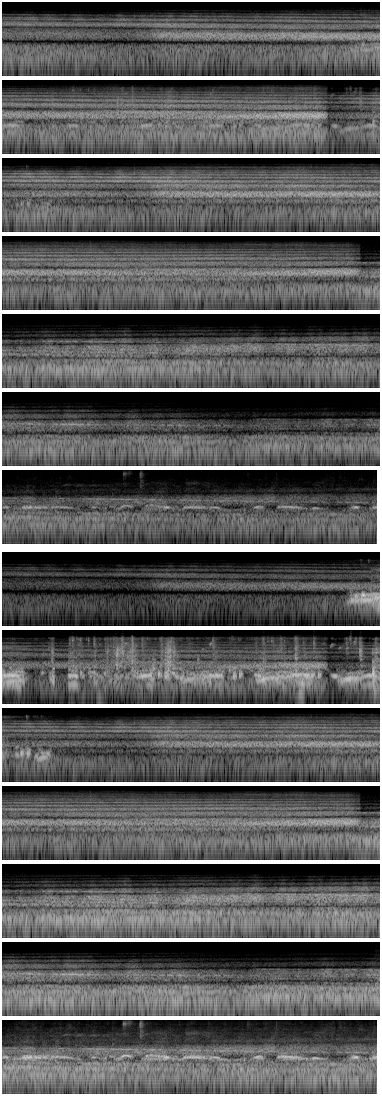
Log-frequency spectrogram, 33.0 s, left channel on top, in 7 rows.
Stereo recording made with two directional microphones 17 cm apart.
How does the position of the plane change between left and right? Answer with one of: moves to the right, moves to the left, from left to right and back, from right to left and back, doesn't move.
moves to the right.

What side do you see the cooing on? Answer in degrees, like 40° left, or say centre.
60° right.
